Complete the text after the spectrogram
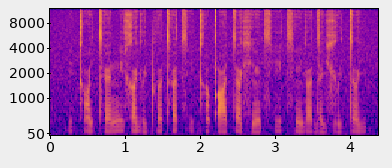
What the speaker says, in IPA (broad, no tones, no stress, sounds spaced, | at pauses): i kʰ ɑ̃ j tʰ ɛ n i x ɐ j ɨ j pʰ ə tʰ ɜ t͡sʰ i kʰ ə̃ qʼ ɛ t ɜ xʲ ẽ t͡sʰ i t͡sʰ ĩ j ɜ d ɛ j xʲ u j t ə j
